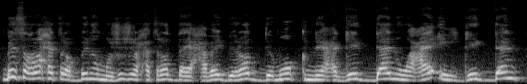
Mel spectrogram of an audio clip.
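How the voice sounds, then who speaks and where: A woman with an Egyptian accent rattles off gossip commentary at a rapid clip. Her voice sits a little high but mellow. She is sarcastic and mocking throughout. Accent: Egyptian Arabic.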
